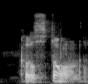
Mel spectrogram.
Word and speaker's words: Constant: Eh, Milans eminente vänsterback Kevin Constant, som vi kallar honom i den här podcasten. – Constant alltså? Ah, okay. Franskt yeah. uttal.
